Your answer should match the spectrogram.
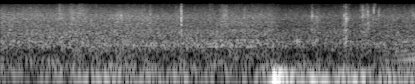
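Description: Indoor pool ambience during a swimming race: a steady wash of noise from swimmers splashing and the crowd, with a single low thump a little under a second and a half in.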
